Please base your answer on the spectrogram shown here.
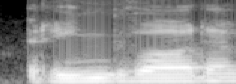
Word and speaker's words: Ringvaade: Google and add in Ringvada, which is spelt Ringvaade, Ringvada. Okay, Ringvada.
